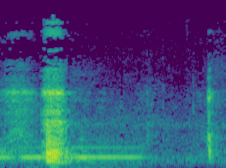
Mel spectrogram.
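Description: A low guitar note ringing and dying away about a second and a half in, with one short, louder sound about half a second in.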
